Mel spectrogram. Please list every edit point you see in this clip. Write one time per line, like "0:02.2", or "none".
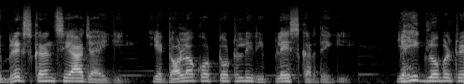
none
